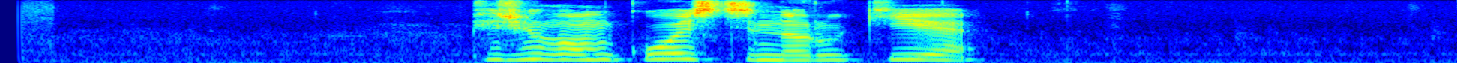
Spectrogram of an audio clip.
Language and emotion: Russian, sad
